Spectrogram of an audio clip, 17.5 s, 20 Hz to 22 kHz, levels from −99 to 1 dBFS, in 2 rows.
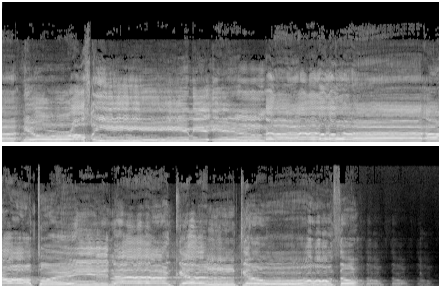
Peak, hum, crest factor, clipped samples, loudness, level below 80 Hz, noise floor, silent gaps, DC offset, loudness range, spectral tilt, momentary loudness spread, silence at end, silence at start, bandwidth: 0 dBFS; none; 14 dB; under 0.1%; -14 LUFS; -72 dBFS; -54 dBFS; none; under 0.1%; 3 LU; -1 dB/octave; 4 LU; 0.75 s; 0 s; 19 kHz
